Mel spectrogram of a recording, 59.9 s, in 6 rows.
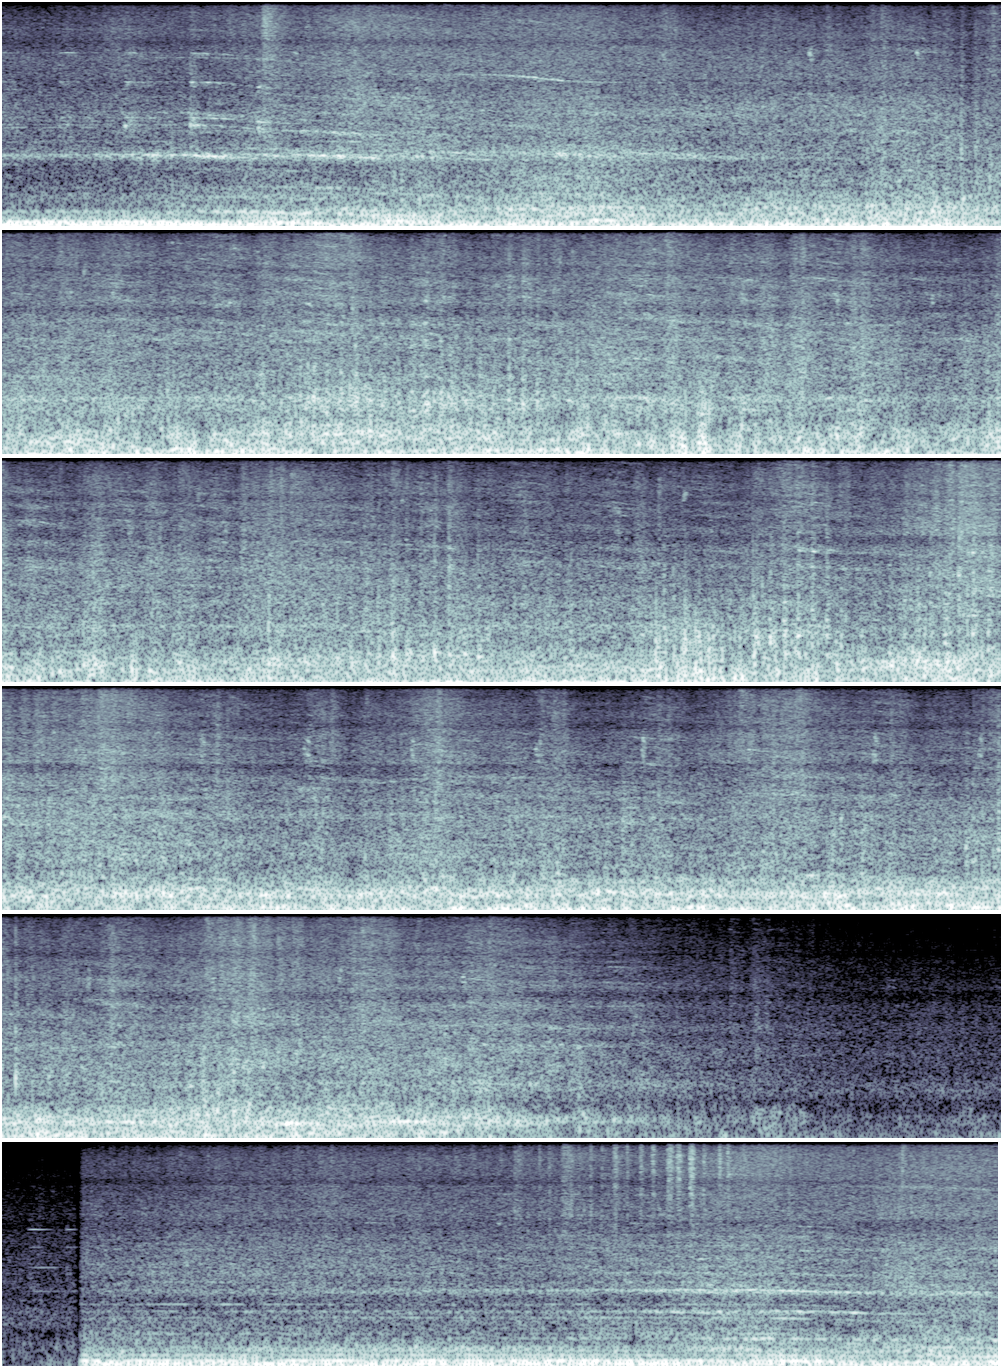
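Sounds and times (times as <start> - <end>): train rolling past: 0.0 - 59.9.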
